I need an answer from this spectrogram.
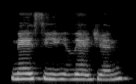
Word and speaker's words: Nessie: region spelling it correctly how do we pronounce the nasi nessie yes um so basically yeah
